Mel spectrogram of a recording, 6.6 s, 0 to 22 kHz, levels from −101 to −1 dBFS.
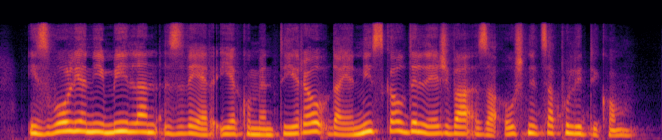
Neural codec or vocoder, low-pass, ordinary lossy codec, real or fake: codec, 16 kHz in and 24 kHz out, 0.9 kbps, LongCat-Audio-Codec, four codebook decoder; 10.8 kHz; none; fake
